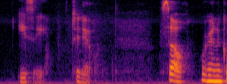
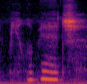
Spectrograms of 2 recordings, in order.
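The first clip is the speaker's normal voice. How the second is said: breathy under-the-breath whisper, much softer; whispered aside; 3 semitones higher, 13 dB quieter than usual. Real, not acted. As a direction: mutter it to yourself in a whisper. Aside about gross lashes.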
